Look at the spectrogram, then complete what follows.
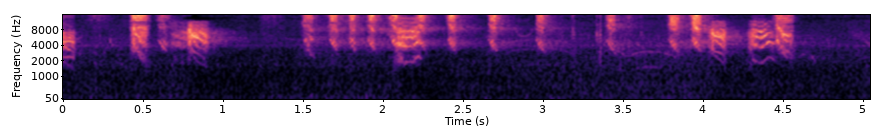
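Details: Double-collared seedeater female in heat, calling a lot and peeping: irregular bursts of thin, very high chirps and short trilled clusters, some notes sliding, separated by brief pauses over steady faint hiss.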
